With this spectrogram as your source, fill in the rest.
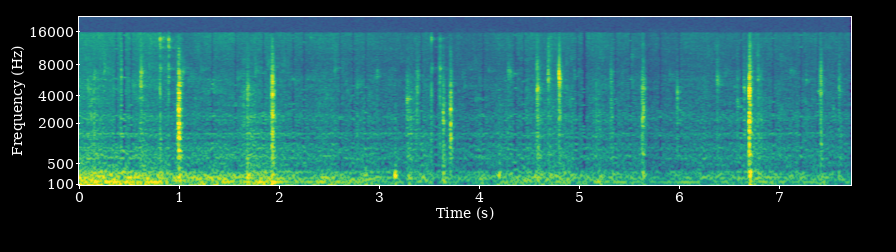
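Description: Soft menu clicks tick now and then.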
